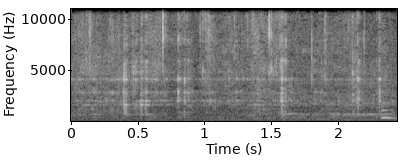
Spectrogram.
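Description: Stone pestle grinding and scraping peanut paste round a rough stone mortar (Indonesian cobek and ulekan). The scraping is gritty and uneven, with a few sharper clicks.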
